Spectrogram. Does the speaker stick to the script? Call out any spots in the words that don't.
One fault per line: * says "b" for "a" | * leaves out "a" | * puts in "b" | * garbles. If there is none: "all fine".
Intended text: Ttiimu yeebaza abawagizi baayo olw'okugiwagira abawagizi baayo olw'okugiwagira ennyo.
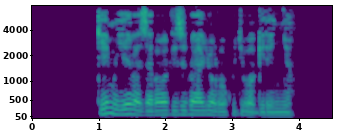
* leaves out "abawagizi baayo olw'okugiwagira"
